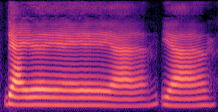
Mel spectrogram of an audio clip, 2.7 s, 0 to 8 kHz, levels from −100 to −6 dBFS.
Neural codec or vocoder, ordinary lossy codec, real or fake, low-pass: codec, 16 kHz, 0.5 kbps, FunCodec, trained on LibriTTS, 25 frames a second; none; fake; none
